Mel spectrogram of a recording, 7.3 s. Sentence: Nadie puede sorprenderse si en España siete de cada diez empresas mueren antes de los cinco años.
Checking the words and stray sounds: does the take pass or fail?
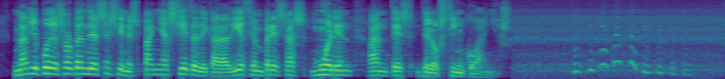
fail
